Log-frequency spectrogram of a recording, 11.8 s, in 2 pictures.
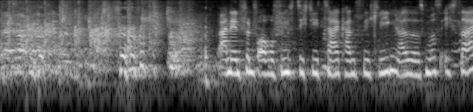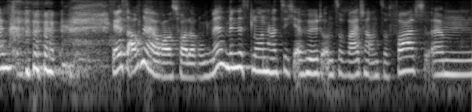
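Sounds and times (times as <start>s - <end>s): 
audience clapping: 0.0s - 2.8s
audience laughter: 0.0s - 2.8s, 5.8s - 6.8s
crowd voices: 0.0s - 4.3s
speech: 2.8s - 11.8s.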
